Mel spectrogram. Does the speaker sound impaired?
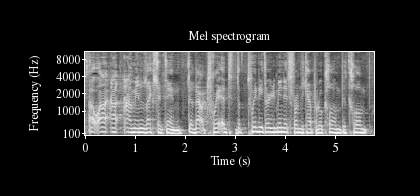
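Yes: cerebral palsy.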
